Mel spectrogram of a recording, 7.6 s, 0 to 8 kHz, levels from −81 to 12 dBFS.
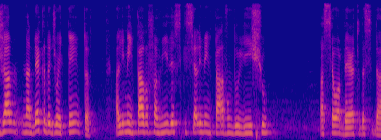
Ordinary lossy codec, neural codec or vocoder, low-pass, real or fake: none; codec, 44.1 kHz, 3.4 kbps, Pupu-Codec; 7.2 kHz; fake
